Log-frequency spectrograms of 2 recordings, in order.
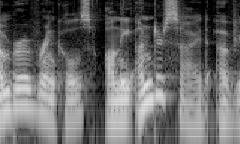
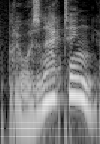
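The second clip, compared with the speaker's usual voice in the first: a raised, lightly voiced protest; mock the student's denial; 6 semitones higher than usual. Teacher voicing an imagined student denying they acted, mild mock protest. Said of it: "I hear you say".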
